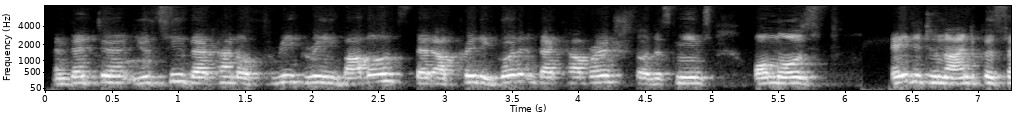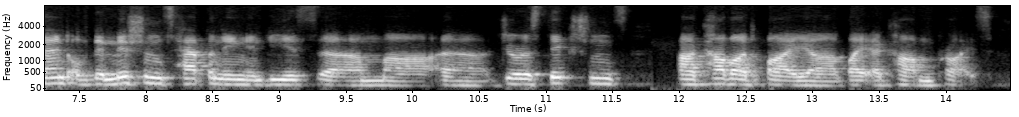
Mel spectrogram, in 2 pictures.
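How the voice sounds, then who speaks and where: German guy giving a talk, bit high voice, lots of hesitating, muffled phone-line sound. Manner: halting, hesitant delivery. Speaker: presenter. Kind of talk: informal conference presentation with audience questions.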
